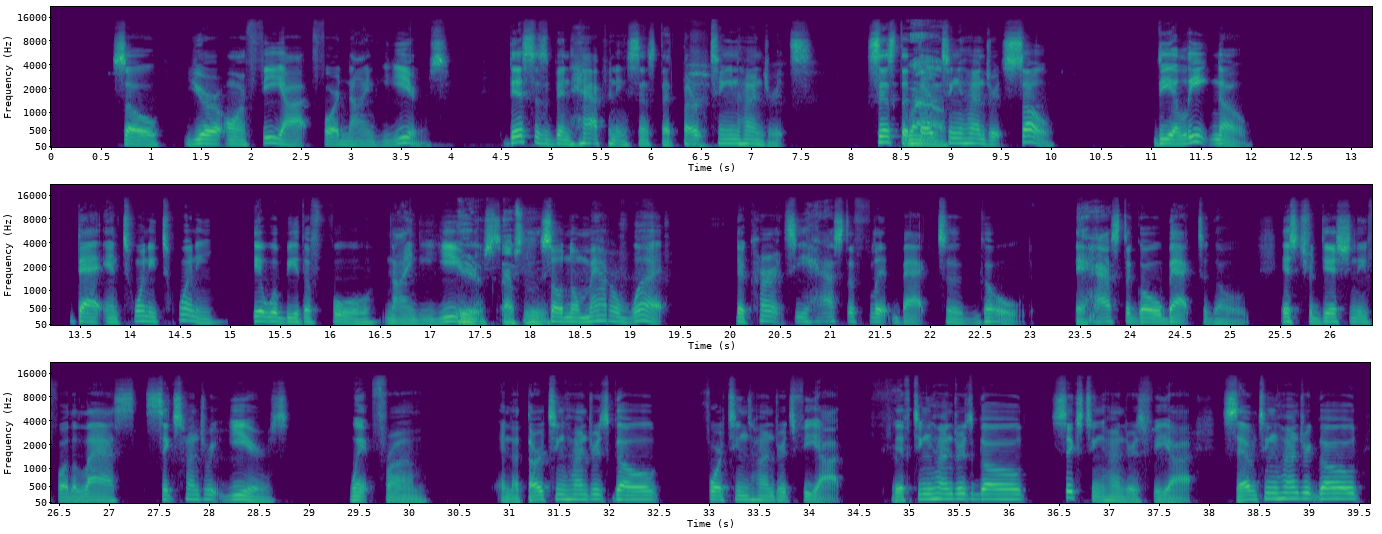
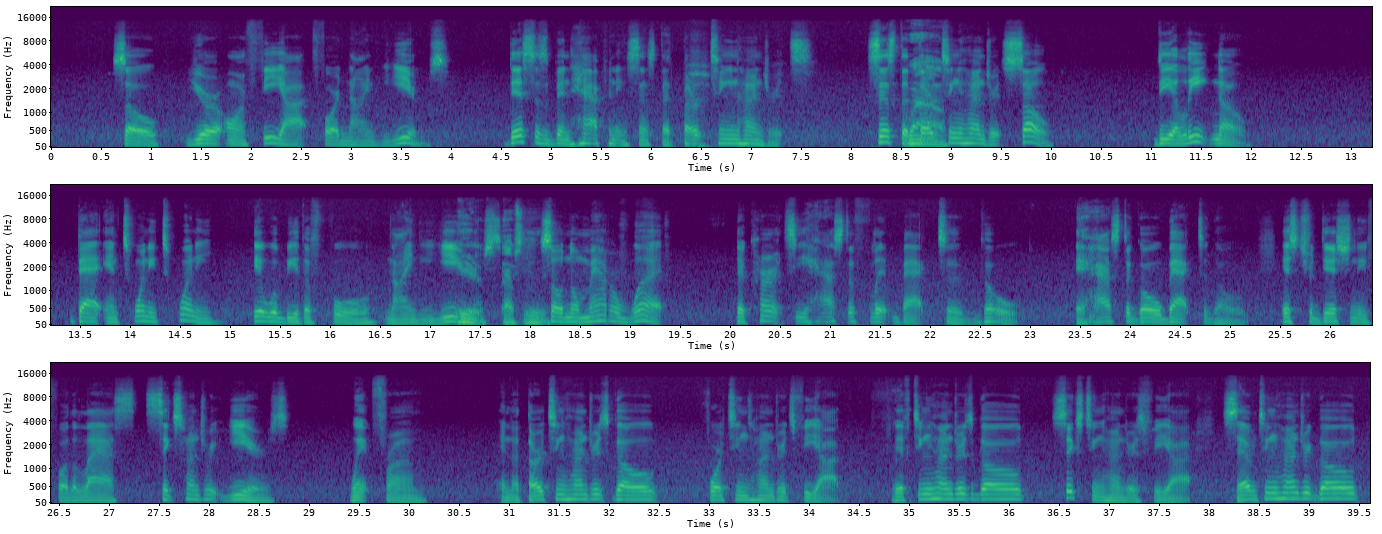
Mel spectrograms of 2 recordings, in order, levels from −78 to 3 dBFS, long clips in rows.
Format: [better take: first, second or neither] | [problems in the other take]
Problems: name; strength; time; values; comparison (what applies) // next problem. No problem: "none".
first | hiss; faint; throughout; 25 dB below the speech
